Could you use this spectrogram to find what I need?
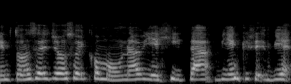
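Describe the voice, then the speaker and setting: This is a woman's voice, fairly high in pitch. Its pitch variation is ordinary. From Colombia, Bogotá. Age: 70s. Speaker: guest speaker sharing life story. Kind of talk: personal testimony.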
